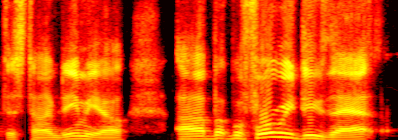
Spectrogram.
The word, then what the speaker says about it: Demeo: I said it right this time, Demeo.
